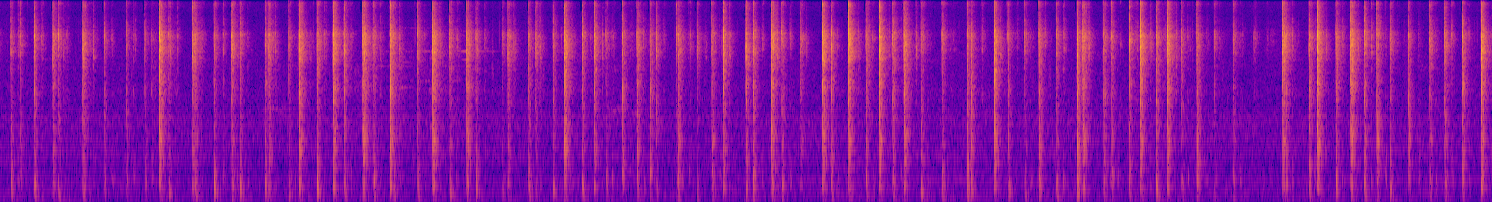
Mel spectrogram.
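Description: Fingertips of both hands type steadily on the plastic keys of a black laptop with a hollow body, sitting open on a table. Dozens of quick, bright clicks and taps come in an uneven flowing rhythm, each dying away almost instantly with very little low-end weight.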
